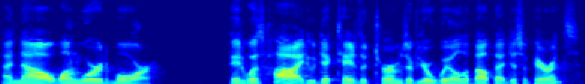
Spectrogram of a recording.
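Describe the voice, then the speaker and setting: A man playing a grave, probing middle-aged Victorian lawyer in an audiobook drama, with measured, formal speech. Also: on the high side, bright, forceful tone. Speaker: audiobook cast reader. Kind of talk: dramatic reading of Victorian fiction.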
